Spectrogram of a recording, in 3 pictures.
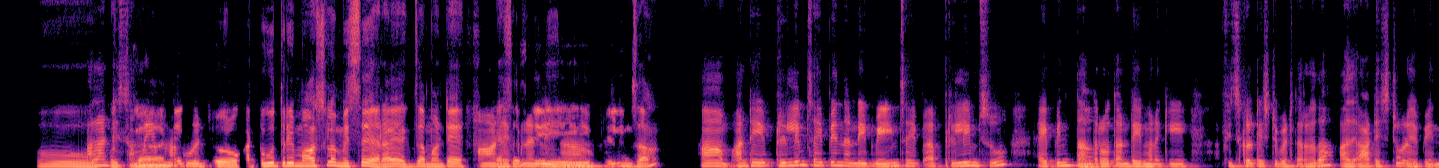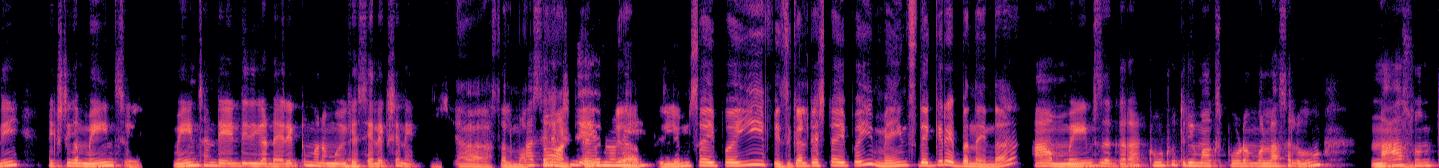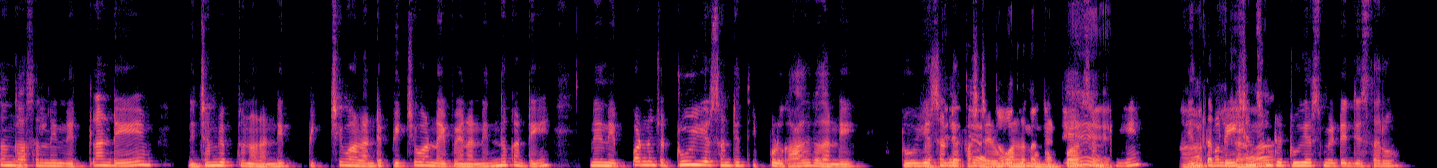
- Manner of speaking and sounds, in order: in English: "టూ త్రీ మార్క్స్‌లో"; in English: "ఎగ్జా‌మ్"; in English: "డెఫినెట్లీ"; in English: "ఎస్ఎస్‌సీ"; in English: "ప్రిలిమ్స్"; in English: "ప్రిలిమ్స్"; in English: "ఫిజికల్ టెస్ట్"; in English: "టెస్ట్"; in English: "మెయిన్స్"; in English: "డైరెక్ట్"; in English: "సెలక్షన్"; in English: "ఫిజికల్"; in English: "మెయిన్స్"; in English: "మెయిన్స్"; in English: "టూ టు త్రీ మార్క్స్"; in English: "టూ ఇయర్స్"; in English: "టూ"; in English: "ఫస్ట్‌టైమ్"; in English: "పర్సన్‌కి"; in English: "నార్మల్‌గా"; in English: "టూ ఇయర్స్ మెయింటేన్"
- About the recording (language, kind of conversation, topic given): Telugu, podcast, ఒంటరిగా అనిపించినప్పుడు ముందుగా మీరు ఏం చేస్తారు?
